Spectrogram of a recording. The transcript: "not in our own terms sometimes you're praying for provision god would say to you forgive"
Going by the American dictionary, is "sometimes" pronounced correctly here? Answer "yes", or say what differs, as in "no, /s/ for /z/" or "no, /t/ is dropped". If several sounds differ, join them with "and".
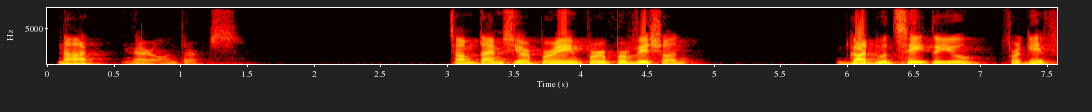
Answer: no, /s/ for /z/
